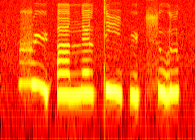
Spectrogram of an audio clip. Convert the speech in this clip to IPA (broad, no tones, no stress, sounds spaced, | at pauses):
ʐ y ʔ a n ɛ l t i p y ʔ s u l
